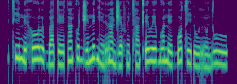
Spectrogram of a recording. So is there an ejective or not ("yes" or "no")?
yes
